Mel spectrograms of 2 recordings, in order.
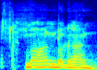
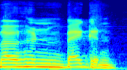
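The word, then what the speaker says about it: Mohun Bagan: Moen Bagan. Yeah. He basically said he uh was pronouncing it as East Bean and Moan Bean.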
